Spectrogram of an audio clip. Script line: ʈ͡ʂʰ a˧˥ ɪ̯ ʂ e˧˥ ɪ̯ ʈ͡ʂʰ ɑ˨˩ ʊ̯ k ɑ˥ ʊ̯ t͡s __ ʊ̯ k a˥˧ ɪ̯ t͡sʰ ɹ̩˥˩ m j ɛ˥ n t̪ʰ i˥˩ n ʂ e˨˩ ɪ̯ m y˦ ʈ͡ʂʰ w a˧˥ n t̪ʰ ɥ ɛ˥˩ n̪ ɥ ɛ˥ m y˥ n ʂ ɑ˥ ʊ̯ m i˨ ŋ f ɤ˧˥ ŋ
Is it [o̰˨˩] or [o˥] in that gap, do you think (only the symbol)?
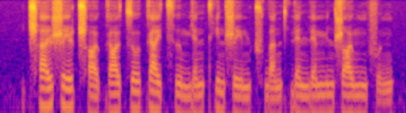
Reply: o˥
